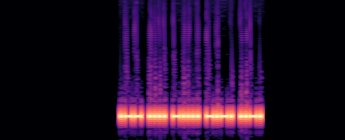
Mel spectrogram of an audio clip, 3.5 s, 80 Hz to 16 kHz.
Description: Morse code, heard as a keyed tone, about 47 wpm, 700 Hz. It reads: WH6CF
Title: USA Call Signs - 5 Characters - 6x Character Spacing - 50wpm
